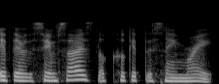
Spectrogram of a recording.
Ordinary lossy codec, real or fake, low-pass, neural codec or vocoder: AAC, 32 kbps; real; 7.2 kHz; none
